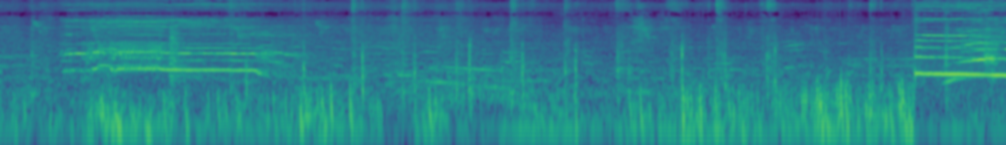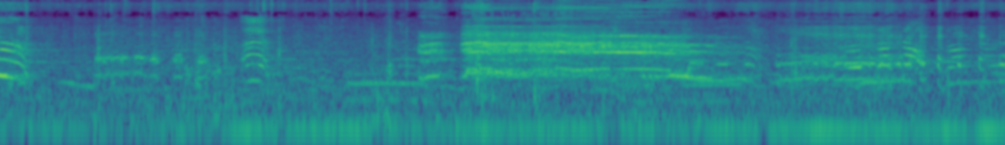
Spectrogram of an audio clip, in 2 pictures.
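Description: Chickens and a rooster crow and cluck at a zoo in Jeonju where fowl share an enclosure with a large eagle and a peacock, the calls rising amid steady chatter from visitors talking nearby.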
